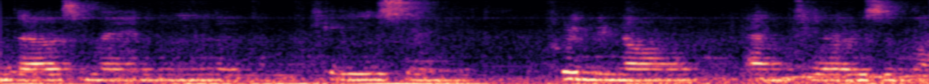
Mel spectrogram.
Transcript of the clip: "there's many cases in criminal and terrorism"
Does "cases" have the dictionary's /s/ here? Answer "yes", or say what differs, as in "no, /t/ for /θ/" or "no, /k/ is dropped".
no, /s/ is dropped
